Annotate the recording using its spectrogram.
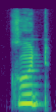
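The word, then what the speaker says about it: could: तो जब एल से पहले ए, ई, ओ, यू आए तो एल साइलेंट होता है। जैसे हाफ, टॉक्स, फग, योक, कुड और शुड।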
